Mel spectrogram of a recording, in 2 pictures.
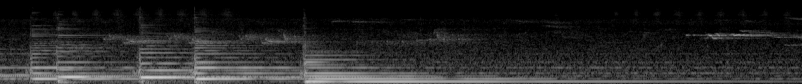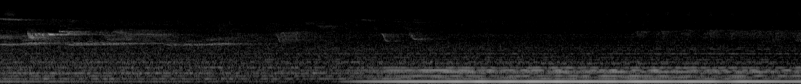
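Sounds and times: bird chirps: 0.0s - 10.4s
ambient music chords: 0.0s - 16.0s.

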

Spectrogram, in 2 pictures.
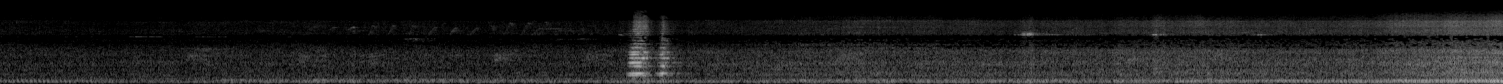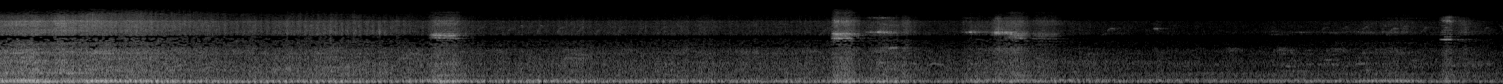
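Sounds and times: vehicle horn tooting: 6.3s - 6.9s
vehicle passing: 13.4s - 18.8s.

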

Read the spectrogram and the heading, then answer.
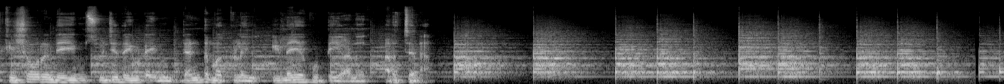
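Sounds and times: drum struck with a stick: 0.0s - 10.0s.

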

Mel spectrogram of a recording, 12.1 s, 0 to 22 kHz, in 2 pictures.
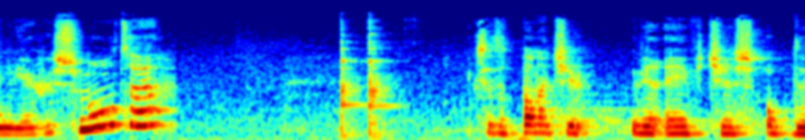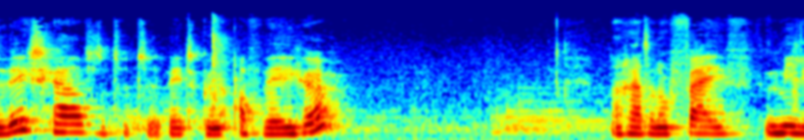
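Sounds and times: metal pan clinking on scale: 2.6s - 3.1s.

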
